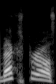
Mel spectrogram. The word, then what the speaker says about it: Mexborough: was not far from mexborough which sounds mexberl sounds like a mexican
